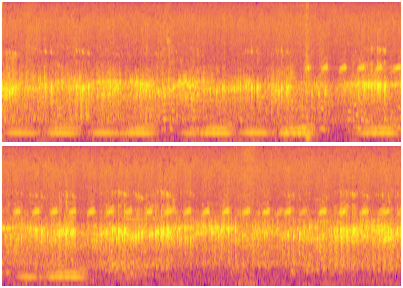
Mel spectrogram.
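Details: Frog billed as a lucky frog for relaxing, healing listening: low, tonal croaks in quick runs of short, buzzy notes through the first ten seconds over a steady, hissing background chorus, then only the chorus remains.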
